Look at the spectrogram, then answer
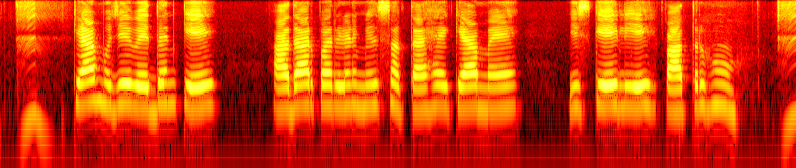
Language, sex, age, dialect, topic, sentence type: Hindi, female, 31-35, Garhwali, banking, question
